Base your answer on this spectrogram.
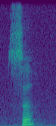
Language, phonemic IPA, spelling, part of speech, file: Czech, /s/, s, preposition, Cs-s.ogg
- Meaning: 1. with 2. down from, off 3. enough for, stronger than, above 4. enough for, stronger than, above: today only found in these phrases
